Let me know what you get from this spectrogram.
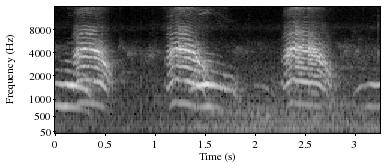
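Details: Trapped in a Bangladeshi well, a cat repeats three loud, arching meows roughly once a second, each bright and harmonic, falling in pitch toward the end.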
